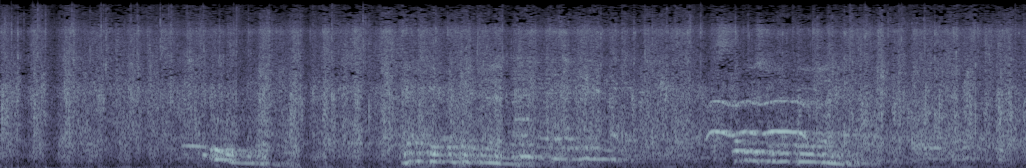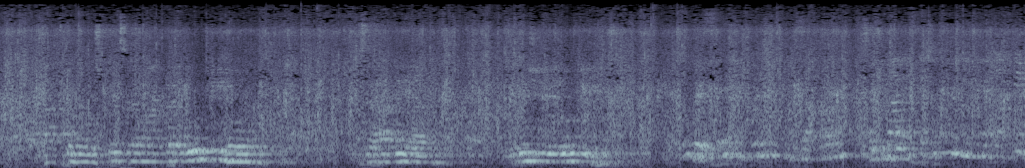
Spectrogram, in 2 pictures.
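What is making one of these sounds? A crowd claps along in rhythm in a large echoing hall.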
